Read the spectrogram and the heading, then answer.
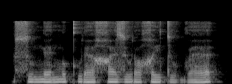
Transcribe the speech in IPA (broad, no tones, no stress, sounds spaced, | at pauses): s u ŋ ɛ ŋ ɔ kʷʰ ə ɾ æ χ æ z u ɾ ɔ χ i t u ɡʷ æ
